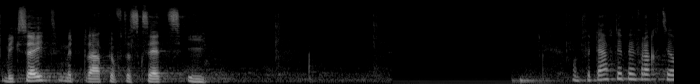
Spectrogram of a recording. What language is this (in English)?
Swiss German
